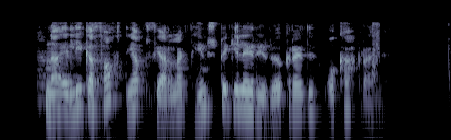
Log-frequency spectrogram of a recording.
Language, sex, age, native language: Icelandic, male, 40-49, Icelandic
